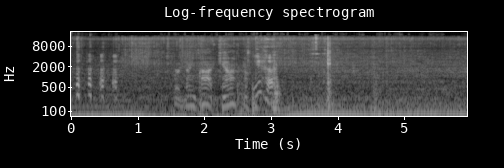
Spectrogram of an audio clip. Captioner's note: nervous laughing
